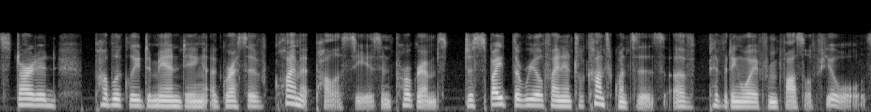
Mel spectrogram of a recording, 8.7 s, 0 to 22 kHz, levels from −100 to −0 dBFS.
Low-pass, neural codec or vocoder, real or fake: 7.2 kHz; none; real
